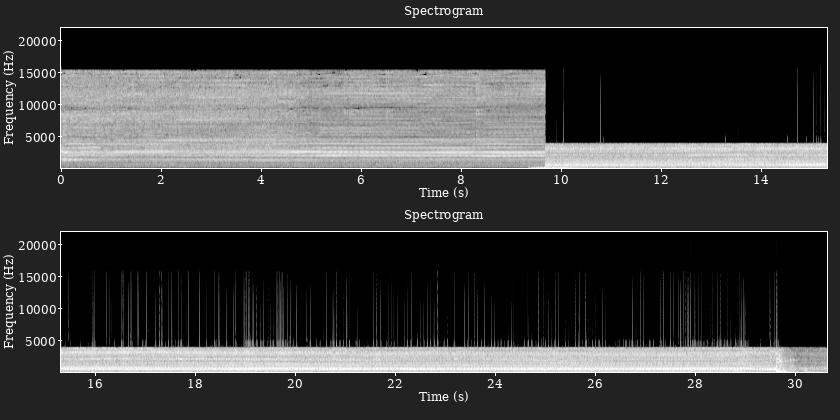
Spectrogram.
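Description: Electric log splitter's motor and hydraulic pump running steadily with a held whine as the ram presses on a glass bottle. About ten seconds in the sound turns duller and deeper.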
